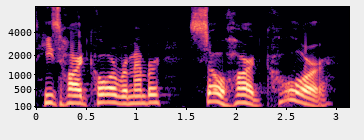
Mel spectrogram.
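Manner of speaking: high, loud sarcastic taunt. A narrator's reading. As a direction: drag out the mockery slowly. Victor taunting Santi.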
